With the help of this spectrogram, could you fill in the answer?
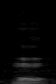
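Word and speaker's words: mho: इसको क्या बोलते हैं आधा मा और हो मोह ठीक है साइमन भी होता है गुड तो इसका मात्रक या तो ओम इनवर्स होता है या मोह या एक अलग मात्रक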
